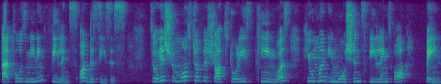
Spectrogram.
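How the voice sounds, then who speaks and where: A woman's high-pitched voice moves fairly slowly, her intonation lively throughout. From India. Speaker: online teacher; teacher. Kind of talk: lecture. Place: home room. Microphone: webcam.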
